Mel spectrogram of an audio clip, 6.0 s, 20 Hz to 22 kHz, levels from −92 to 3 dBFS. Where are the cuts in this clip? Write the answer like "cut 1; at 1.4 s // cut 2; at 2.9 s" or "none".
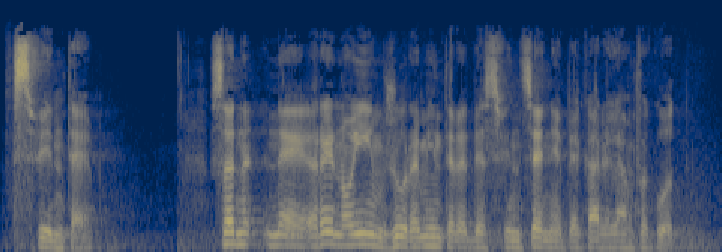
none

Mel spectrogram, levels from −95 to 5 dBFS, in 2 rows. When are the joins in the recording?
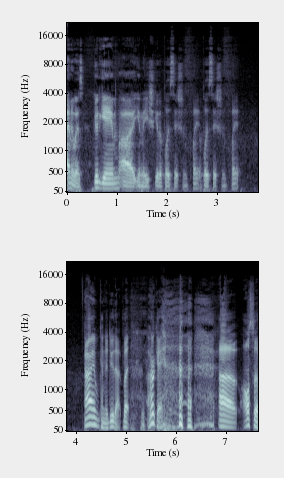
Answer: cut 1; at 2.6 s // cut 2; at 4.5 s

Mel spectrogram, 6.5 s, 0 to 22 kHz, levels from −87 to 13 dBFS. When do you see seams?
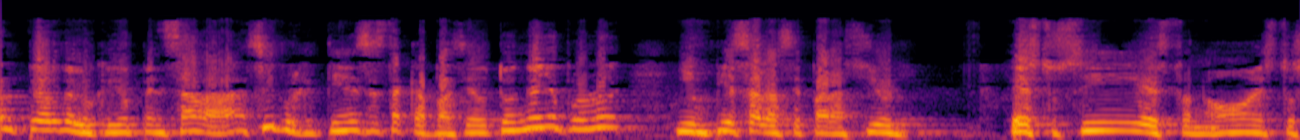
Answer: cut 1; at 4.9 s

